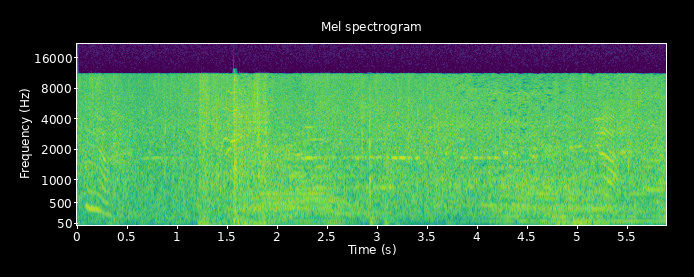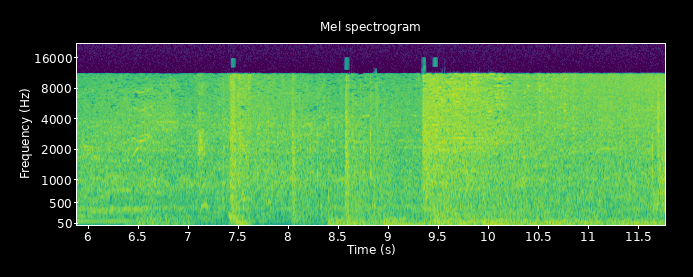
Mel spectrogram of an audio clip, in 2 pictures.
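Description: A young woman gasps and grunts with effort while swimming.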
